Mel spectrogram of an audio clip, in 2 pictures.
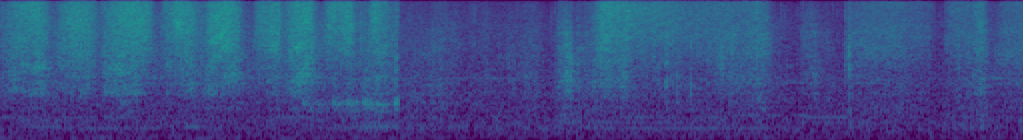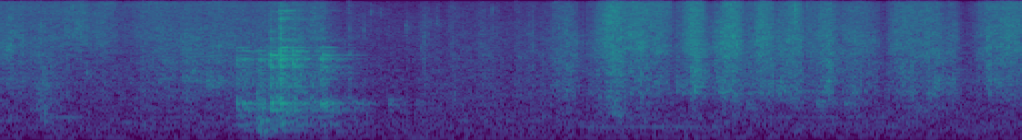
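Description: A shop rag rubbing back and forth over the machined face of a tractor flywheel, wiping off its anti-rust coating in quick repeated strokes that ease off midway and pick up again near the end. A brief louder sound comes about six and a half seconds in.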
